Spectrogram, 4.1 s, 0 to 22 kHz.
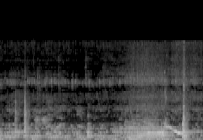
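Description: JCB 3DX backhoe loader's diesel engine and hydraulics working under load as the backhoe bucket digs and lifts a load of soil. It grows louder for about a second near the end, with a falling whine and a sharp knock before it eases.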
